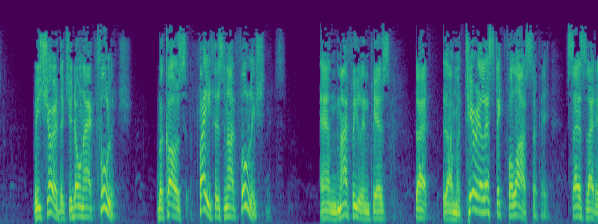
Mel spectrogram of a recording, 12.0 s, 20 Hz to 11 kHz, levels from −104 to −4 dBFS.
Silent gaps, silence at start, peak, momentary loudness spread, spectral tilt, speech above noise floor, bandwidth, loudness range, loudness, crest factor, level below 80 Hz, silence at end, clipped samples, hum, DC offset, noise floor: none; 0.7 s; -4 dBFS; 13 LU; -4.5 dB/octave; 61 dB; 7.8 kHz; 2 LU; -20 LUFS; 16 dB; -62 dBFS; 0 s; under 0.1%; none; under 0.1%; -80 dBFS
